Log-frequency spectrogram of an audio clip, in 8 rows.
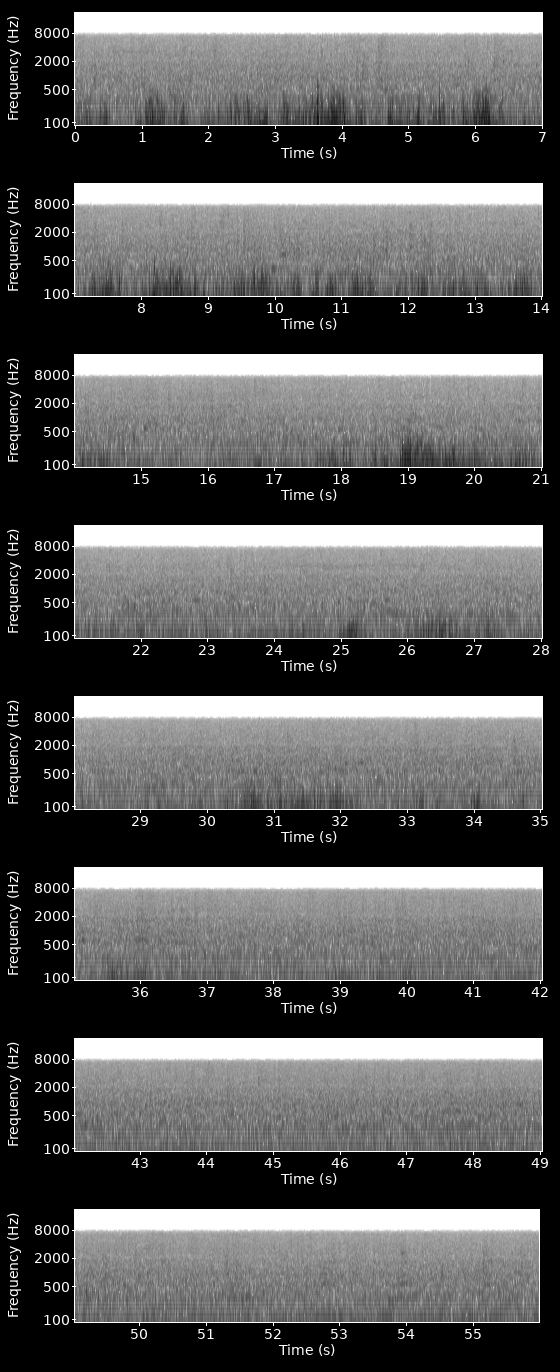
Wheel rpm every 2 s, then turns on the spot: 0, 0, 0, 0, 0, 0, 0, 0, 0, 0, 0, 0, 0, 0, 0, 0, 0, 0, 0, 0, 0, 0, 0, 0, 0, 0, 0, 0.
none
